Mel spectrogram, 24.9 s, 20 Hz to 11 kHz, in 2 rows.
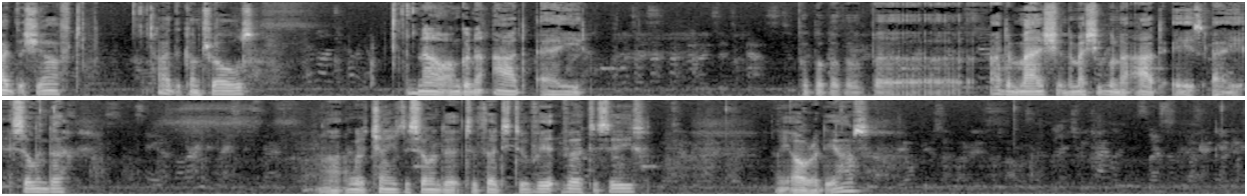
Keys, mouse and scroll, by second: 0.6 h, 1.2 click, 1.8 h, 3.9 click, 12.8 click, 13.5-15.4 scroll, 17.9-19.6 middle drag, 20.6-22.5 middle drag, 24.4 middle click.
